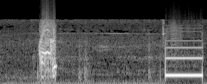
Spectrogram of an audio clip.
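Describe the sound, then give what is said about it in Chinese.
A phone call line drops with a single steady electronic disconnect beep, a flat mid-pitched tone lasting under half a second, preceded by a brief harsh burst of noise. “电话跳掉了”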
